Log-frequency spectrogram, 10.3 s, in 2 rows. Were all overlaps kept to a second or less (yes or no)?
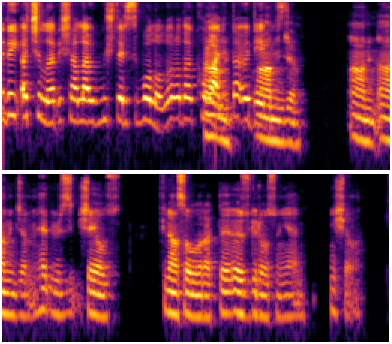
no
